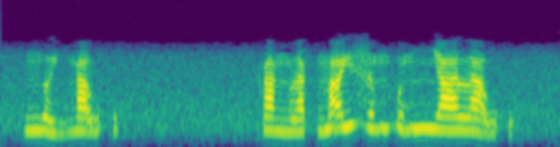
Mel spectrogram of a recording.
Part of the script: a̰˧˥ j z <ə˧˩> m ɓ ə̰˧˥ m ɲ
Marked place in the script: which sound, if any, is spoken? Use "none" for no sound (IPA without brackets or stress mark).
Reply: ə̰˧˥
